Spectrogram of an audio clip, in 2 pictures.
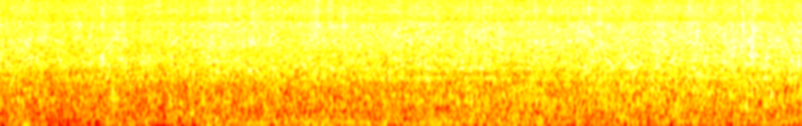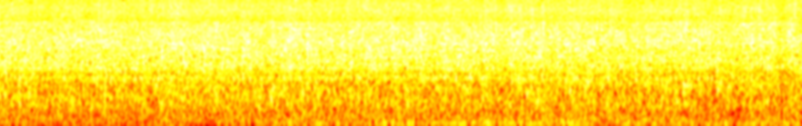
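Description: Water pouring from a plastic inlet pipe into a concrete fish pond: a steady, unbroken splashing rush.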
